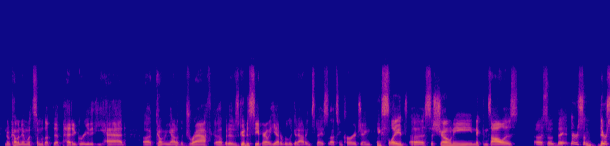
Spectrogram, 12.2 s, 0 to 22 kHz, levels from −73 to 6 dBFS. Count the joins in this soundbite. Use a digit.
1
